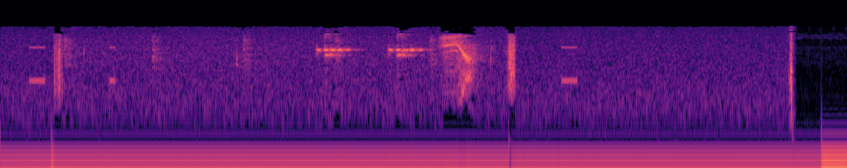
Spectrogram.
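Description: Telephone dialing tones: a few short electronic tone bursts cluster midway through, with a quick sweeping tone and sharp clicks, all over a steady hiss.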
